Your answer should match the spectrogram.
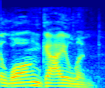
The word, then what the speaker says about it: Long Island: You get aggravated by people who throw the hard G in there for no reason? I've noticed it from people who say Long Island. When people have the hard G at the end of that, that's what I always think of. It's East Coast people.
